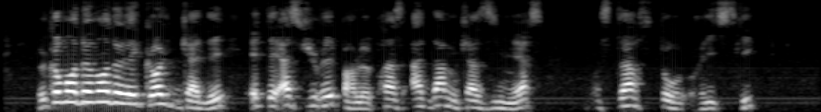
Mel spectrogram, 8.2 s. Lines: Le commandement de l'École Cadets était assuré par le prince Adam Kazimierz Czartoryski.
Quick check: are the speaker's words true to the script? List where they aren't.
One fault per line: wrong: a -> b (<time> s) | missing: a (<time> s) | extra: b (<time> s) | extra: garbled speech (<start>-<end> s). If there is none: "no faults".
no faults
